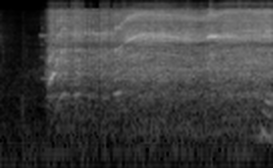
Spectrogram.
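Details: Traxxas RC car after the slipped gear was repaired and motor-to-gear mesh realigned: a smooth high-pitched motor whine spins up and holds steady, and the earlier grinding is gone; the drivetrain sounds healthy.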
